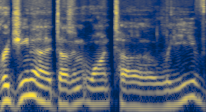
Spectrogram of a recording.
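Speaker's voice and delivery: ordinary talk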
